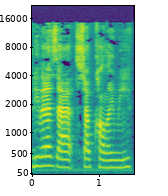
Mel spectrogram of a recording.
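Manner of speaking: plain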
